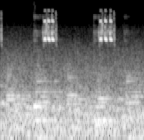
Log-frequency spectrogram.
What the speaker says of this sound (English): I got crickets for, you know, when my friends make a bad joke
